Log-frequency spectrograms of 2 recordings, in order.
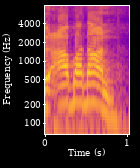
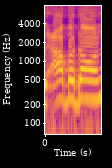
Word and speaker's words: Abaddon: không có nguyên âm thành ra cái từ abadon Á có thể phát âm là abadan abadon hồi nãy chúng ta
